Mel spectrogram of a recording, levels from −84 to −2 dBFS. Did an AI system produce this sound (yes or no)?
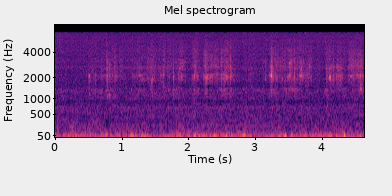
yes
